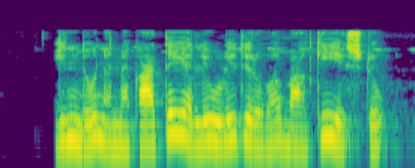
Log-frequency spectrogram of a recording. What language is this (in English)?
Kannada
